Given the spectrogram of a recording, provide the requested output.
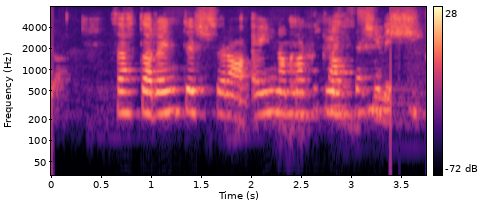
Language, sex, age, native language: Icelandic, male, 18-19, Icelandic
